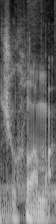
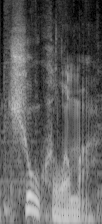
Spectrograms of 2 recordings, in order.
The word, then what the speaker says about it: Чухлома: Кстати, я с удивлением узнал, что местные жители делают ударение на букву «У». То есть она э, чухлома, а не чухлома, как привыкли мы.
